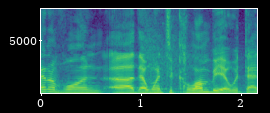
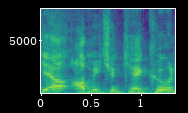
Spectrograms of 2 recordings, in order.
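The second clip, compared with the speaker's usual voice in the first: ordinary talk, nothing marked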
